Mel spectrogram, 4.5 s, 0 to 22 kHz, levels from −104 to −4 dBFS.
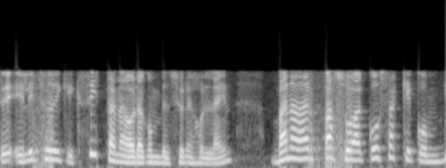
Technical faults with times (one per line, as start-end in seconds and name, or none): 0.00-4.46 Bluetooth CVSD headset codec
0.33-0.54 bit errors on a Bluetooth voice link
3.08-3.53 bit errors on a Bluetooth voice link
